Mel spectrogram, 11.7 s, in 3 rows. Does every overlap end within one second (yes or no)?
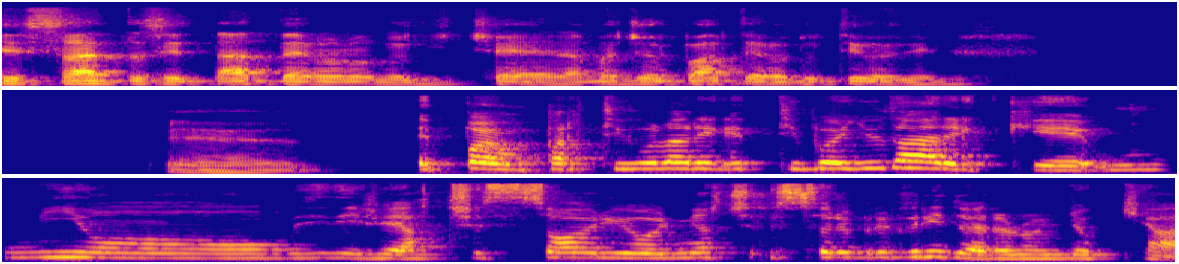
yes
